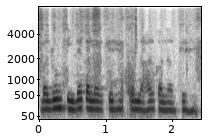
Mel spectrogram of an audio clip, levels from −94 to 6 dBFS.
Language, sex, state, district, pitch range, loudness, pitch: Hindi, female, Uttar Pradesh, Budaun, 170-180 Hz, -15 LUFS, 180 Hz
